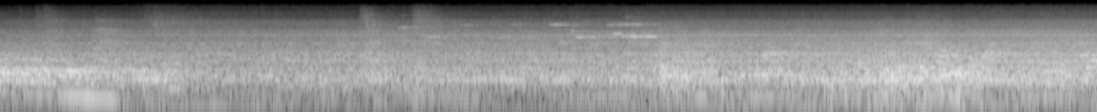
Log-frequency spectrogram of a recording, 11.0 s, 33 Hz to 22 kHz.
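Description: A London Underground 1972 Stock deep-tube train braking to a stop at a station platform: its motor whine falls away in the first second, then short high brake squeals come midway. Near the end the doors slide open.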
